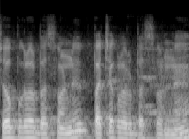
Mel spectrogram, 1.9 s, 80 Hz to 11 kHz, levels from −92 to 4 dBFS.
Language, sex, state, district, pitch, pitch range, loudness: Tamil, male, Tamil Nadu, Kanyakumari, 120 Hz, 115-130 Hz, -18 LUFS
